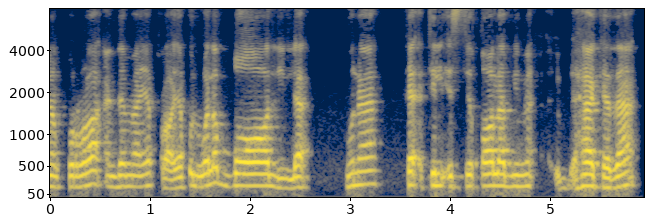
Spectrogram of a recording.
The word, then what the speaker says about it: الضالين: الله هنا مضمومة مفخمة ولا الضالين هنا الواو مرققة ولا الضالين ولا اللام والواو مرققة والضاد هنا مفخم مشدد مفتوح فنفتح الفم ونأتي بالاستطالة التي ينساها كثير من القراء عندما يقرأ يقول ولا الضالين لا هنا تأتي الاستطالة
